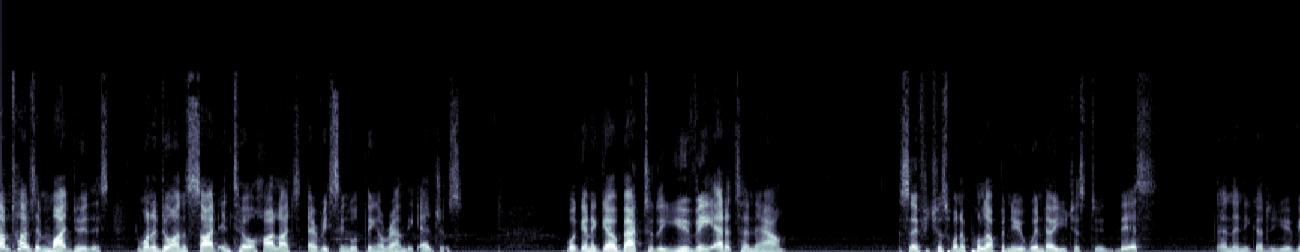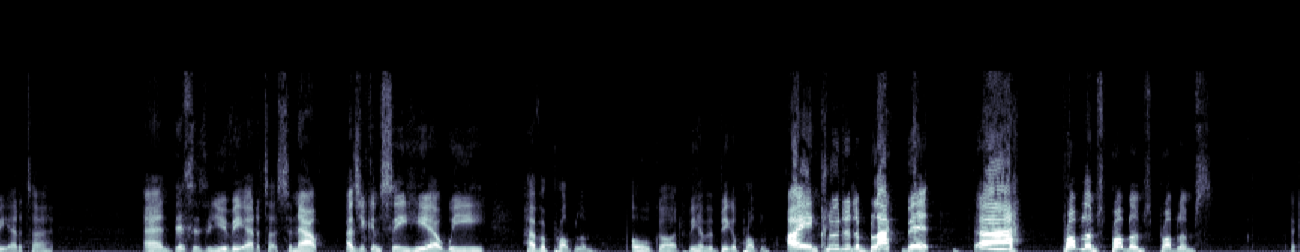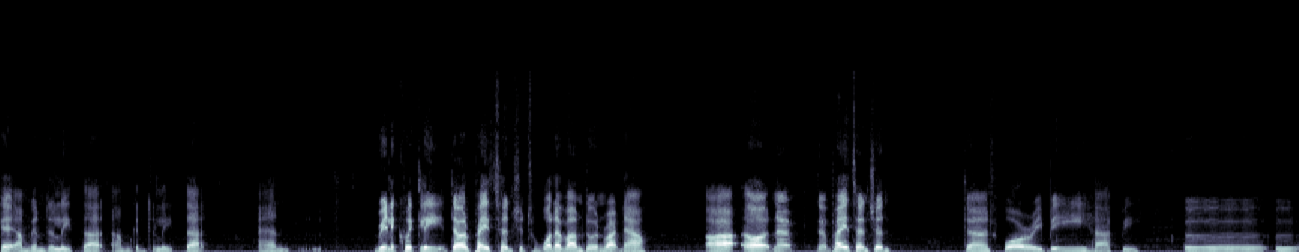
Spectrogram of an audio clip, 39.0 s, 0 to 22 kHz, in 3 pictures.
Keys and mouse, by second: 1.3 right click, 2.2-3.2 drag, 3.2-4.9 middle drag, 5.2-8.4 drag, 9.3-12.3 drag, 13.0-14.9 drag, 14.9-15.5 middle drag, 18.9-19.5 middle drag, 19.5-21.1 drag, 20.9-22.6 middle drag, 22.2 click, 22.2 right click, 23.8 middle click, 24.3 x, 25.9 click, 26.2 x, 27.4 x, 28.6 right click, 29.5 middle click, 30.1 click, 30.8-32.2 middle drag, 32.2 h, 33.2 ctrl+z, 33.5 right click, 34.3 f, 35.0-36.2 right drag, 36.0 f, 36.2 middle click, 36.6 middle click, 37.4 ctrl+z, 37.4 click.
